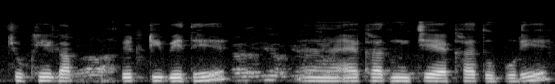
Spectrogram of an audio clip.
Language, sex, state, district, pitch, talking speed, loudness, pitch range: Bengali, female, West Bengal, North 24 Parganas, 160 Hz, 120 wpm, -17 LUFS, 155-170 Hz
